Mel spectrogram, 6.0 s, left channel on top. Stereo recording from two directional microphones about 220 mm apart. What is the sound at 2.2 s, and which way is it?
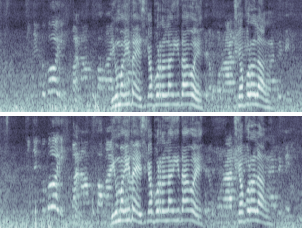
A man's voice, 10° left (ahead or behind).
